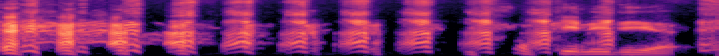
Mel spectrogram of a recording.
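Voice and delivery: slow, scornful laugh into a yelled insult. Real, not acted. Streamer laughing scornfully at the man who challenged him.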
